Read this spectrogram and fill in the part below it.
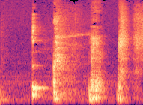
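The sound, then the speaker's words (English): Four small, dainty burps come in quick, uneven succession, each a short airy burst that fades quickly, with no talking around them. “It's interesting how your burps when we're recording are like little lady. Dainty.”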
